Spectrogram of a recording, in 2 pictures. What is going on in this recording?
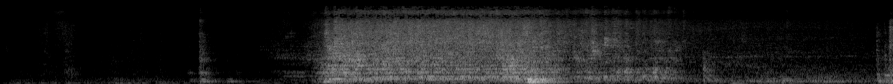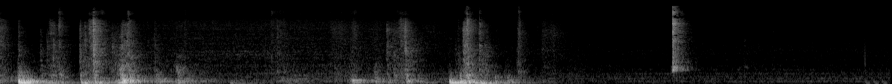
I flushed the toilet and, opened the door and closed again, finally switched the lights off.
